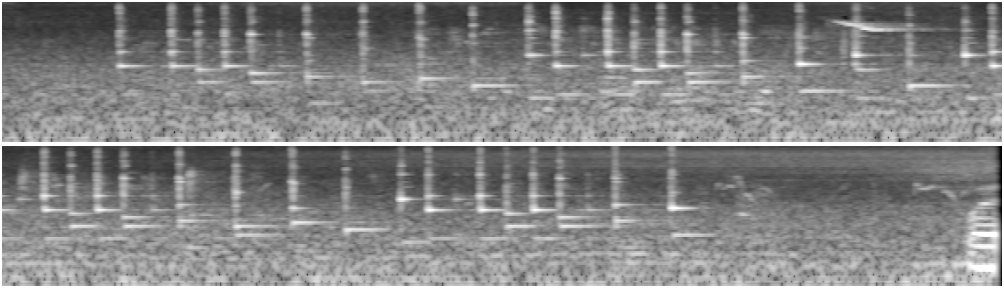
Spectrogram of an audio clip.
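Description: Mobile phone ringing with a melodic ringtone: a quick tune of short, bright, chime-like struck notes, about four a second, which stops shortly before the call is answered.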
